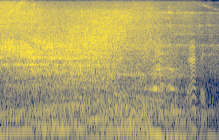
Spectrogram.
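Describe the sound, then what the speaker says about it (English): Road traffic rolling past outdoors, a steady broad roar of cars and trucks close by that swells and then eases off near the end. "Traffic."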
